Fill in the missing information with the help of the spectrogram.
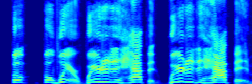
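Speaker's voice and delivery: high, urgent repeated mock pleading; panicking. Teen demands sister tell where it happened, high mock panic. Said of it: "My response was to panic".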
